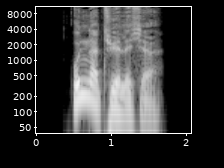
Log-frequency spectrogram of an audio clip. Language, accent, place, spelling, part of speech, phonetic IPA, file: German, Germany, Berlin, unnatürliche, adjective, [ˈʊnnaˌtyːɐ̯lɪçə], De-unnatürliche.ogg
- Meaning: inflection of unnatürlich: 1. strong/mixed nominative/accusative feminine singular 2. strong nominative/accusative plural 3. weak nominative all-gender singular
